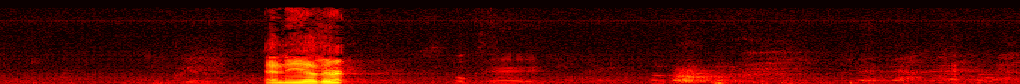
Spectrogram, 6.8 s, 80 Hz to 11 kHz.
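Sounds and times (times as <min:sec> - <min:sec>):
speech: 0:01.8 - 0:02.4
dog barking: 0:04.5 - 0:05.0
laughter: 0:05.6 - 0:06.7.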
